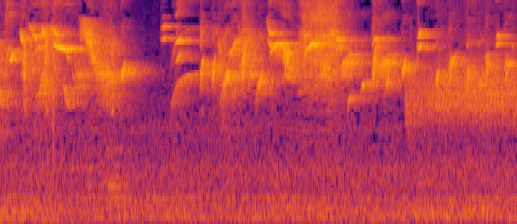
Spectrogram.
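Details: Dense tinkling song from a European goldfinch, steyla in Moroccan usage: quick bright chirps and slurred twitters with one brief break near the middle.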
